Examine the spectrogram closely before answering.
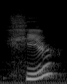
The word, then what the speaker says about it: here: Prenez l'habitude de l'exagérer au début, comme le TH, donc here, here, here. Alors pour la prononciation, c'est un peu la langue au palais. Here, here. Faut vraiment qu'il y ait de l'air qui passe.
